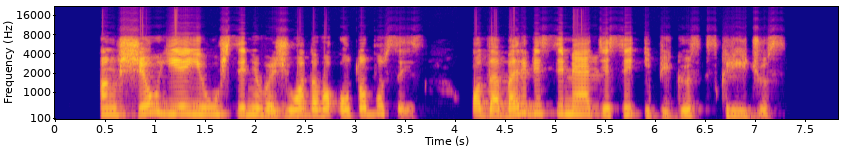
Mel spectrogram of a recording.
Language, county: Lithuanian, Vilnius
